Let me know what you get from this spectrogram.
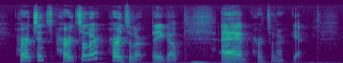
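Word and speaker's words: Hürzeler: Apparently now he's leaning towards a move to Brighton after having talks with Fabian Herzler, or how do you pronounce his name? Herzler.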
